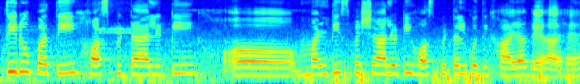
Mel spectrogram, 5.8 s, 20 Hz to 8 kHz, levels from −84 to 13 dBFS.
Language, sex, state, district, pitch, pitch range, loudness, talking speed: Hindi, female, Haryana, Rohtak, 275 Hz, 245-300 Hz, -17 LUFS, 95 wpm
